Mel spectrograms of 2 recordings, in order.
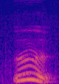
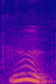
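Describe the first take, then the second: The two takes are said the same way.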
